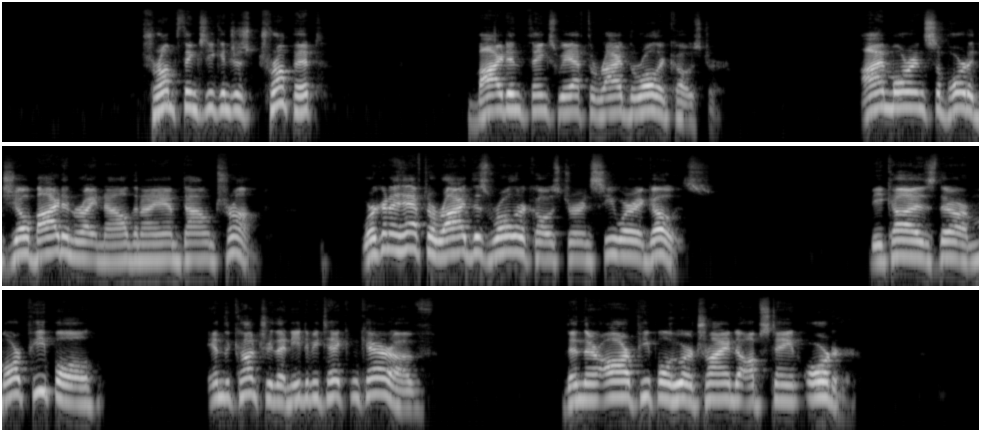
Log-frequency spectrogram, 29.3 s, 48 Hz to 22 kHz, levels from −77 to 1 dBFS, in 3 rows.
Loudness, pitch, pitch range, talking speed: -20 LUFS, 185 Hz, 165-200 Hz, 140 wpm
